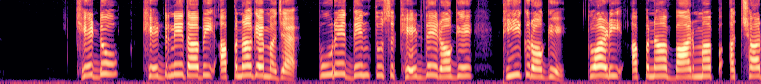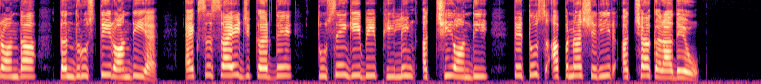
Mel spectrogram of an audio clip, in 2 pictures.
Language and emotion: Dogri, neutral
